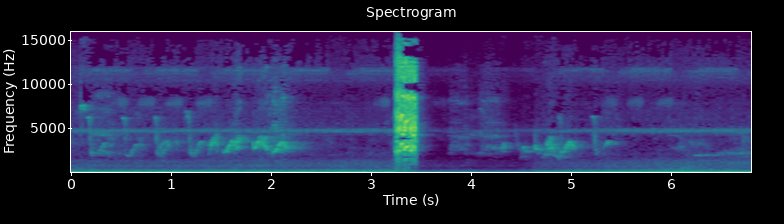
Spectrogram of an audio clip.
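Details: Green-cheeked conure at its daily morning singing: rapid, twittering chirps in a busy burst, a single sharp, loud screech, then a quieter second spell of chattering notes.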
